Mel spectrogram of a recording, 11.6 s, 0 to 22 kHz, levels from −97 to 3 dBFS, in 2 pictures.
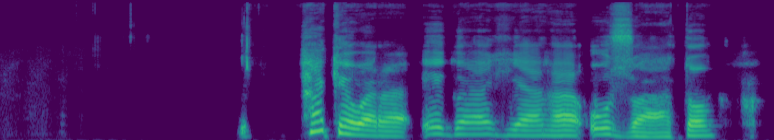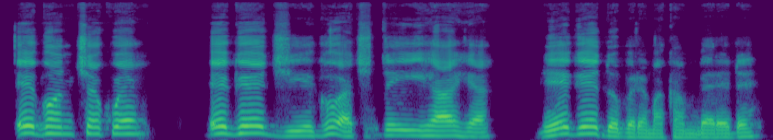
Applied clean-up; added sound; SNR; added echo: neural mask model Resemble Enhance denoiser.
